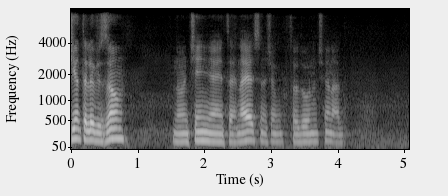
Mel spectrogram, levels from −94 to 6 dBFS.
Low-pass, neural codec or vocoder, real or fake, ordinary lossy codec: 7.2 kHz; codec, 24 kHz, 0.5 kbps, DualCodec; fake; AAC, 48 kbps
